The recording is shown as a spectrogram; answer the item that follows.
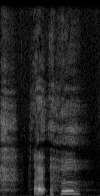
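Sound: yawn into the microphone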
